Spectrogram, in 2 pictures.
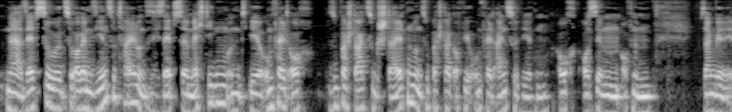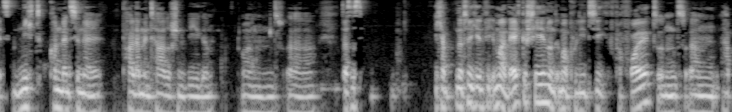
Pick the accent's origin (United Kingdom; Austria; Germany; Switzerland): Germany; northwest Germany; now in Bremen, Germany; Ich wohne jetzt ungefähr seit drei Jahren hier, bin noch eine Weile hierher gependelt. Ähm, aber ich habe eigentlich mein ganzes Leben hier so in Norden, Nordwestdeutschland verbracht.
